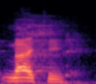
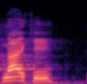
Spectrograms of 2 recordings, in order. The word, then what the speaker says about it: nike: N-I-K-E. Like the tennis shoe. It's not pronounced Nike. It's pronounced Nike. You want to make a friend of the word by saying it? Nike. It means victory, success, dominance, absolute victory over one's enemies.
